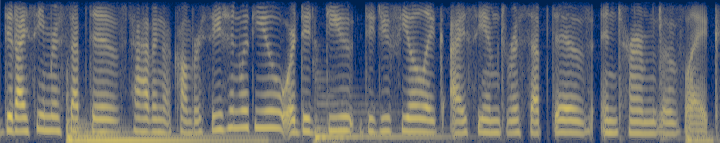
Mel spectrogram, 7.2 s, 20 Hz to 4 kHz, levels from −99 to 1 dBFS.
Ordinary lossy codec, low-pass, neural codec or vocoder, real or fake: Opus, 32 kbps; 3.6 kHz; none; real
